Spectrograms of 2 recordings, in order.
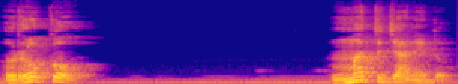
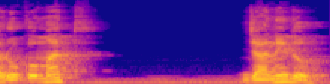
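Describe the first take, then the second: First: The pause comes after the first word, roko. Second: The pause comes after the second word, mat.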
